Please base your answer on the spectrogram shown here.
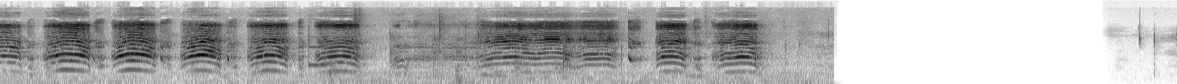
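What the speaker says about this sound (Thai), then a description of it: "จนกว่าทารกจะร้องและหายใจเองได้ดี" A newborn baby cries right after birth with loud, repeated wailing bursts that rise and fall in pitch over a low steady hum, then stops abruptly into near silence broken only by a couple of faint clicks.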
